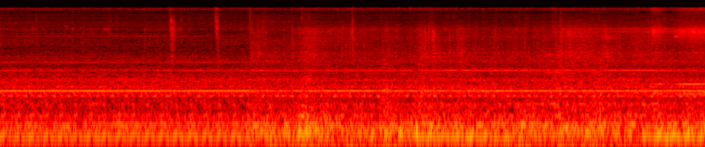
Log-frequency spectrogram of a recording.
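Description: Train wheels clatter and rumble over the rails.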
